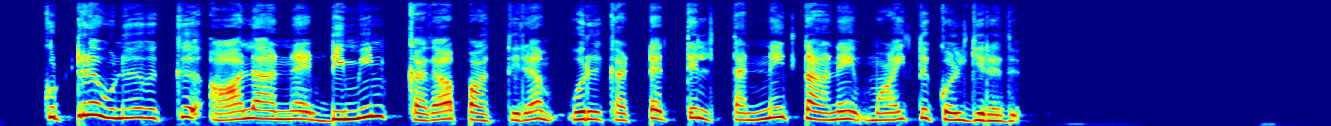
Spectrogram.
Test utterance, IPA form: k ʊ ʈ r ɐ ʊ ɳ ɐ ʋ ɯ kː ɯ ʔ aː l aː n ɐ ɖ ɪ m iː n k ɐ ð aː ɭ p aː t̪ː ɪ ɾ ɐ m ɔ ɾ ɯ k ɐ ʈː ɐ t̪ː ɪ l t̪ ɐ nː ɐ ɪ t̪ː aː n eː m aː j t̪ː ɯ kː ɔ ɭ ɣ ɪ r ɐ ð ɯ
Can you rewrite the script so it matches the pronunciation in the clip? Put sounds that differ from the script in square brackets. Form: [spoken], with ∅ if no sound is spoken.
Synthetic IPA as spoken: k ʊ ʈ r ɐ ʊ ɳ ɐ ʋ ɯ kː ɯ ʔ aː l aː n ɐ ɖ ɪ m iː n k ɐ ð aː [∅] p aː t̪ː ɪ ɾ ɐ m ɔ ɾ ɯ k ɐ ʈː ɐ t̪ː ɪ l t̪ ɐ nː ɐ ɪ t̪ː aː n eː m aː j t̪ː ɯ kː ɔ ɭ ɣ ɪ r ɐ ð ɯ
